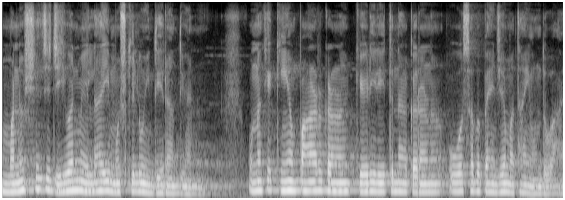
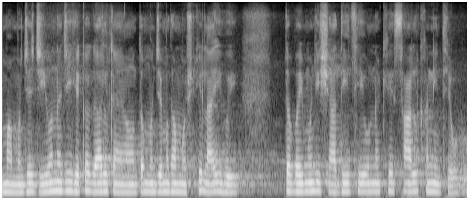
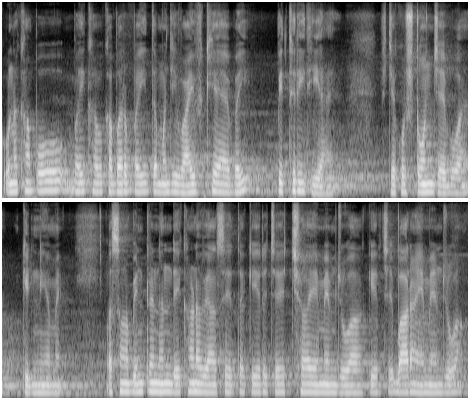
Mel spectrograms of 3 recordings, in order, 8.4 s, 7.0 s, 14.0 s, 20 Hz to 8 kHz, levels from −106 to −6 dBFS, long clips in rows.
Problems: constant background noise, echo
